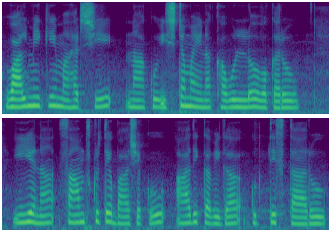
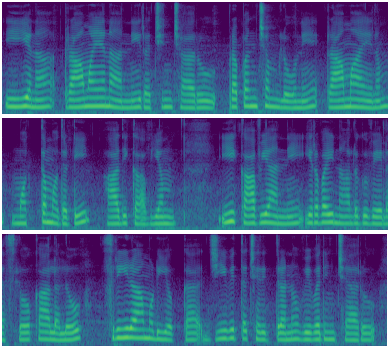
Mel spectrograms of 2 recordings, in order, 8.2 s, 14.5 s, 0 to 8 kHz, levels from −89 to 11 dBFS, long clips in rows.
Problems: none marked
